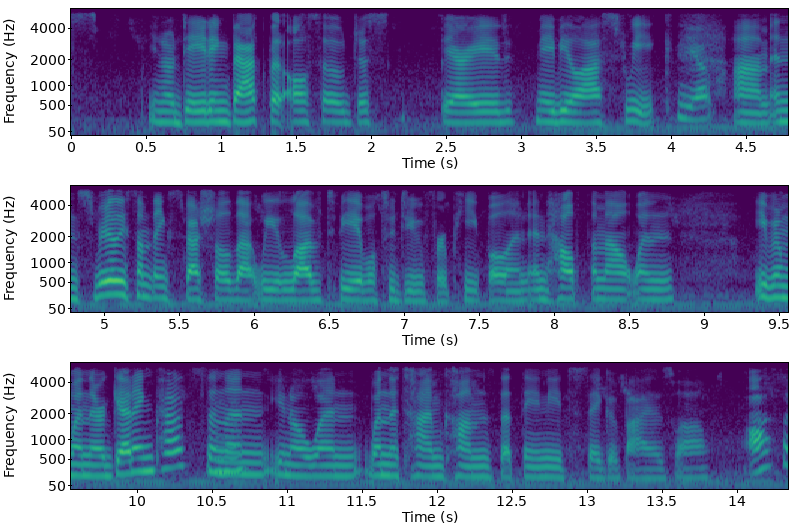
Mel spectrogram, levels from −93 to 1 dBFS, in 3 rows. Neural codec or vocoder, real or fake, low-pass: none; real; 5.4 kHz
